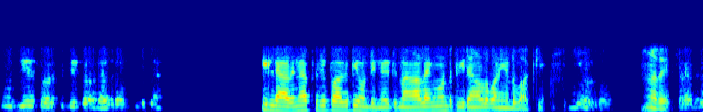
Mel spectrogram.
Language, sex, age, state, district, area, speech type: Malayalam, male, 30-45, Kerala, Pathanamthitta, rural, conversation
